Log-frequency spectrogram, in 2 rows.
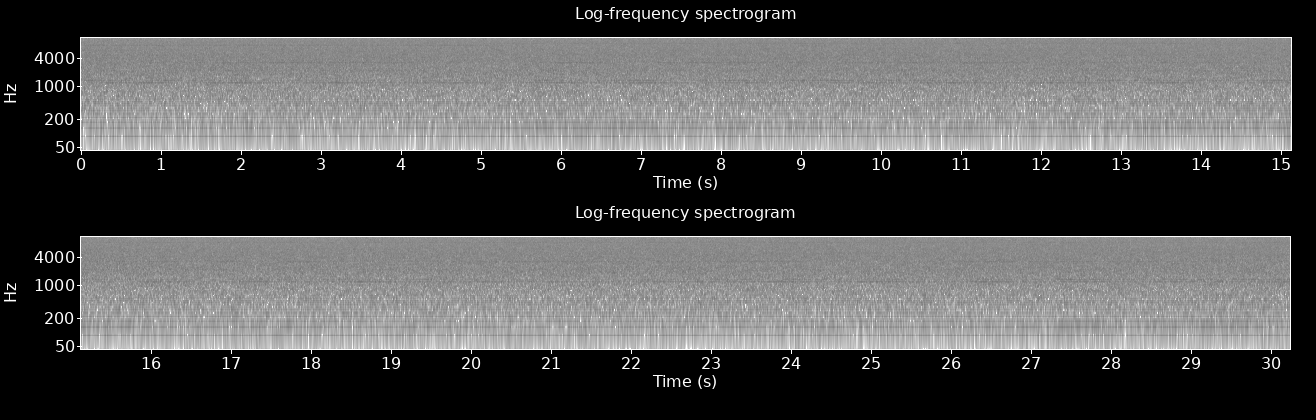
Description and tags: Radio Static FM Faint signal
Some radio static, may be useful to someone, somewhere :) Recording chain Sangean ATS-808 - Edirol R09HR
fm, noise, radio-static, tuning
